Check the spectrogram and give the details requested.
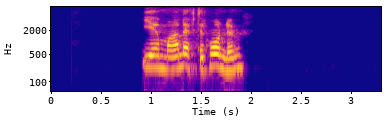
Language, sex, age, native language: Icelandic, female, 40-49, Icelandic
